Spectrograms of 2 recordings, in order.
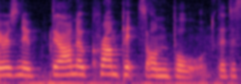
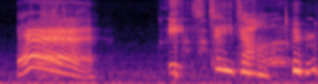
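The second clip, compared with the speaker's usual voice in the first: high, very slow, very drawn-out mascot-style cry; 7 semitones higher than usual. Joking about a creature smashing through the ship at tea time: Kool-Aid Man voice. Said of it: "Just go full Kool-Aid man".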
